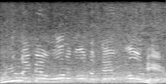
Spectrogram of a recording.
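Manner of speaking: brash New York wife snapping back; New York accent. Retold or imitated. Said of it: "in the best New York accent".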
